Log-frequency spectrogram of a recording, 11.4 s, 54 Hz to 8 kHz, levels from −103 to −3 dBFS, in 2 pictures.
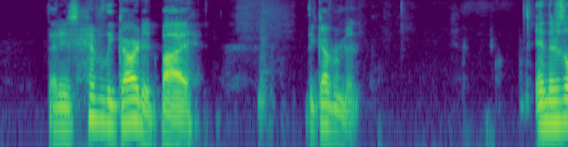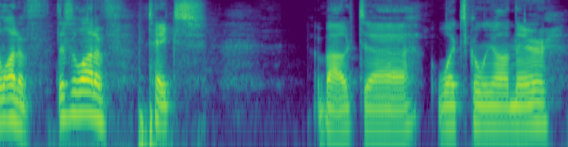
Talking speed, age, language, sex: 120 wpm, 20-39, English, male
